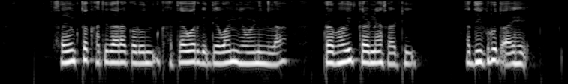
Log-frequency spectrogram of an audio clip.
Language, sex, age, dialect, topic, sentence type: Marathi, male, 25-30, Northern Konkan, banking, statement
